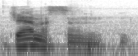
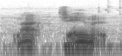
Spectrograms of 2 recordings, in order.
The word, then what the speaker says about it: Jameson: It's pronounced Jamison, not Jameson.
